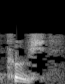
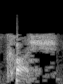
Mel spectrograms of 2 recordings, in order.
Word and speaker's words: Cush: Cush. That's the proper pronunciation. I always used to say Cush. It's Cush. Cush.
